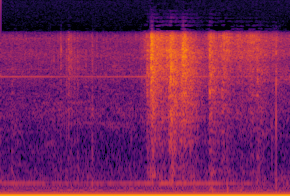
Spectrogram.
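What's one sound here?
Paper crinkles as a man unfolds it.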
